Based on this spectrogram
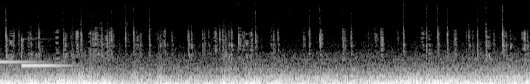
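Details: Driving over road bumps, quick scattered high squeaks and creaks from a large panoramic glass sunroof over heavy road rumble; the sunroof seals squeak, fixed by lubricating the seals with a rubber care product, not petroleum products.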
